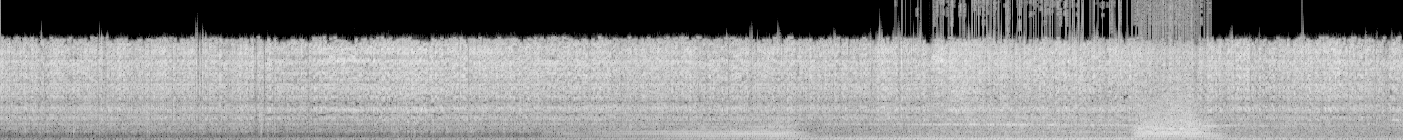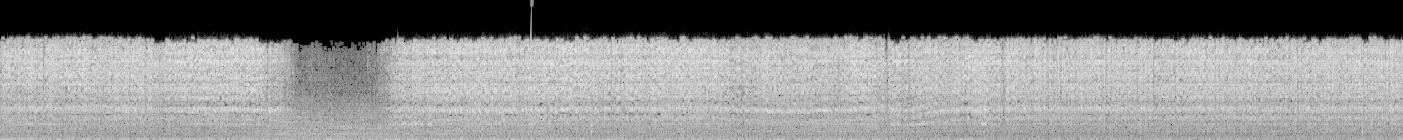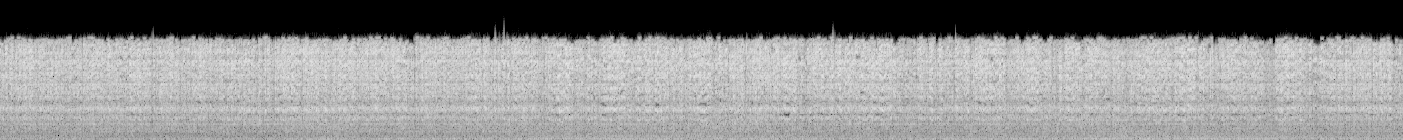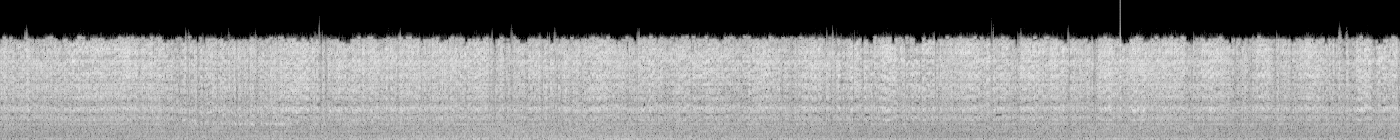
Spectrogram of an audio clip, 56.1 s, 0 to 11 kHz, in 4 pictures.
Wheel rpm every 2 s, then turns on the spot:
230, 220, 230, 230, 220, 220, 230, 210, 80, 200, 220, 200, 230, 230, 230, 230, 230, 230, 230, 230, 230, 220, 210, 230, 230, 230, 230, 230.
none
